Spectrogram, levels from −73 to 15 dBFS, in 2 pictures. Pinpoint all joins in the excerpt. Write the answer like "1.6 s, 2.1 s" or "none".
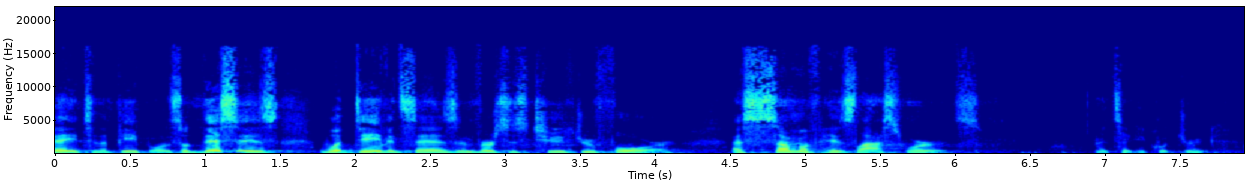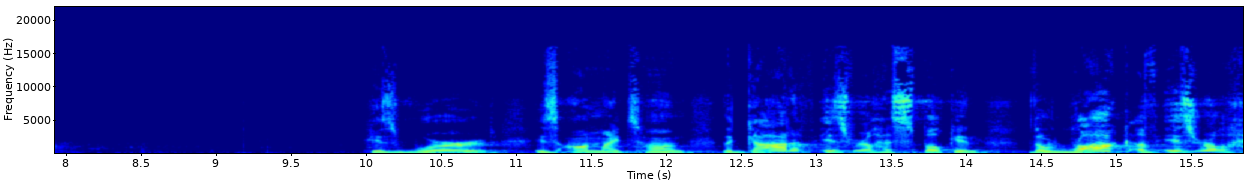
9.9 s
